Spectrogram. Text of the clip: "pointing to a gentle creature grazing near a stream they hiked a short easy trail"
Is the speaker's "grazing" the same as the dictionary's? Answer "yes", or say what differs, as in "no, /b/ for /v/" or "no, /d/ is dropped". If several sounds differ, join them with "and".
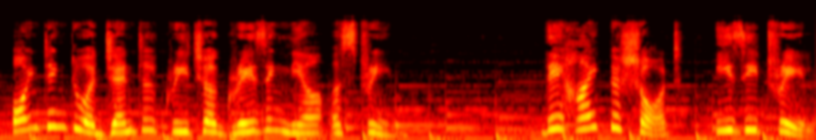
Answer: yes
